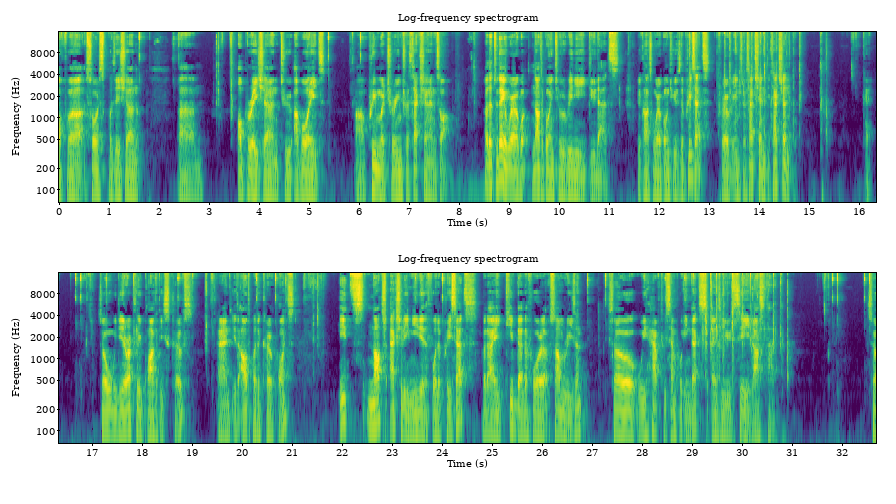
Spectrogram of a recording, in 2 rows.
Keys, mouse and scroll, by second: 0.0 click, 5.5 click, 11.3 ctrl+x, 12.7 ctrl+a, 17.3-18.3 alt+right drag, 18.3 click, 19.0-20.2 middle drag, 20.2-21.5 typing, 20.3 click, 20.9 right click, 23.2 d, 23.5 click, 24.1 d, 25.2 d, 26.8 d, 27.0 right click, 27.3 d, 28.5 drag, 32.5-32.6 drag.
